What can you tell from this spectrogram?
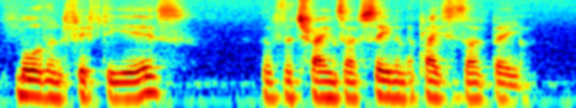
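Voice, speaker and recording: The voice belongs to a man, pitched in the medium range. Intonation stays monotone and flat. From London. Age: 60s. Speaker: trainspotter. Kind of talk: interview. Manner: halting.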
